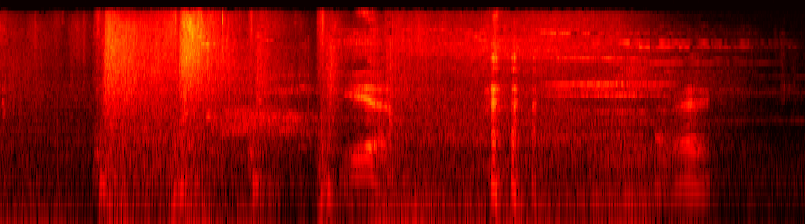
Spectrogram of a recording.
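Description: A loud magical blast bursts with a rushing roar.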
